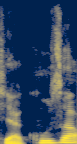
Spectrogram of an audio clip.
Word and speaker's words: Yakuza: Also, ta ta tatsächlich, ähm, also Yakuza wird im Japanischen tatsächlich Yakuza ausgesprochen. Ah, und ah. und ähm, tatsächlich ist die Betonung neutral. Also hier heißt es wörtlich: No stress on any part in particular. A tiny bit more on the ya, if you will, but in general flat.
